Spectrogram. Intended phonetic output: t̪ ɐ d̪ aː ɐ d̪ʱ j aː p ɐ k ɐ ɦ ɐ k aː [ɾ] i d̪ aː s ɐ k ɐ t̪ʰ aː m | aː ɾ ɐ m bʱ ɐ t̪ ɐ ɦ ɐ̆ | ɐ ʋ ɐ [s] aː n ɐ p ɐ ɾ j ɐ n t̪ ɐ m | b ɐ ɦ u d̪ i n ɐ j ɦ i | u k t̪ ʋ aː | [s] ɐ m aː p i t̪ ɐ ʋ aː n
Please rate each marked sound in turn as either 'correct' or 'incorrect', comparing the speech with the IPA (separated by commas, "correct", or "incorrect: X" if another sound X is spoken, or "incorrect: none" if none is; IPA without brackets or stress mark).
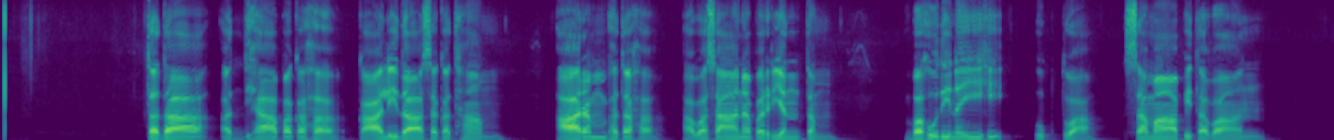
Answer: incorrect: l, correct, correct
